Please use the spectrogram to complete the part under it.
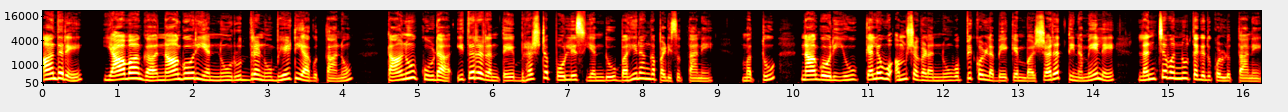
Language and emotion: Kannada, neutral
